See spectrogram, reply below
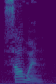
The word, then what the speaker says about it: Samhain: Happy Samhway. Oh, God, I feel so bad. I always say it wrong. Okay, so wait. – Samhain. – Samhain. Great. Did you guys hear that? I had to truly go on Google and ask how to pronounce it.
